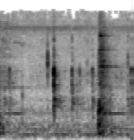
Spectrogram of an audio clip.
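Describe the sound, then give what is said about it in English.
A neighbor's welcome mat being beaten to knock the dust off: a series of muffled, irregular thwacks, some coming in quick pairs, over a steady background hum with no one talking. “It looks like my neighbor's knocking out his welcome mat over there to get all the dust off.”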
